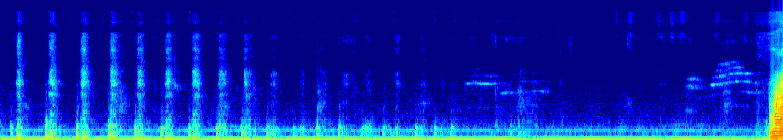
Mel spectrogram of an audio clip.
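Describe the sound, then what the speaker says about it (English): A house cat meows abruptly and loudly right at the very end, following several seconds of steady low hum and a run of soft rhythmic taps from live painting. "My cat is meowing in the background."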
